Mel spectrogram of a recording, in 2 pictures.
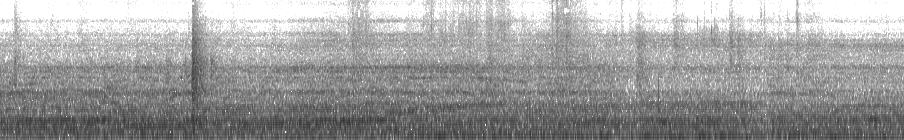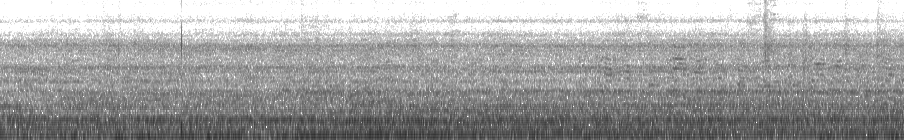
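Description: Steady hum and low rumble of supermarket background noise, with a sharp click about three seconds in.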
